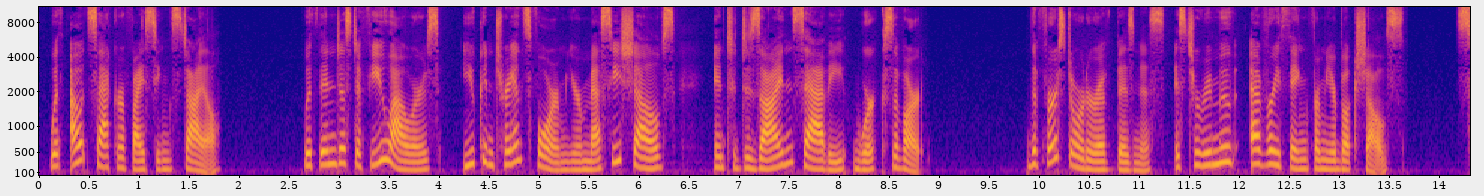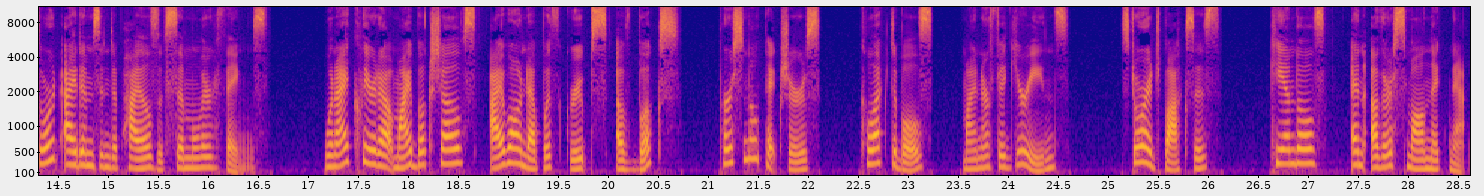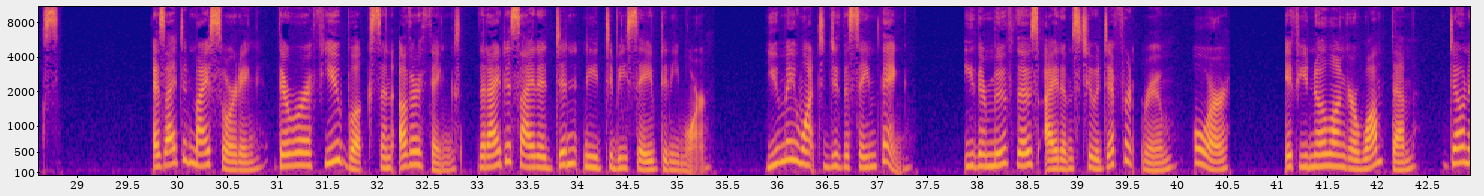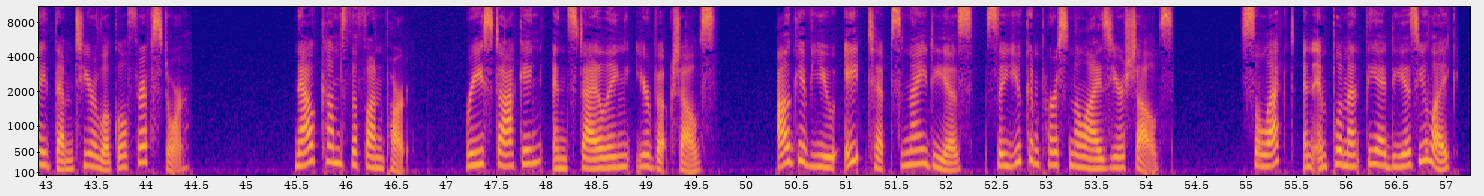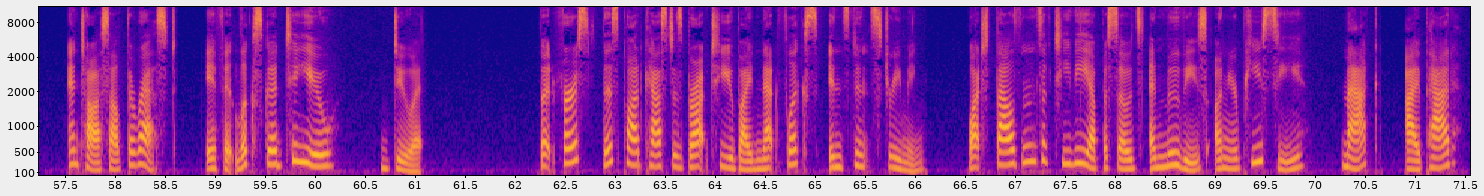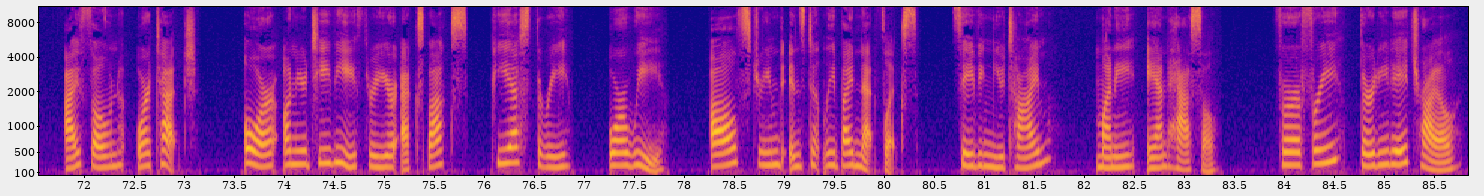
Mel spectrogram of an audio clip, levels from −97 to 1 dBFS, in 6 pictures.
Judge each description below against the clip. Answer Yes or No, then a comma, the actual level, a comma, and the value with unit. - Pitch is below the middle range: No, high, 215 Hz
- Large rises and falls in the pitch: Yes, wide, 6.8 semitones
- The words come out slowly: No, average, 150 wpm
